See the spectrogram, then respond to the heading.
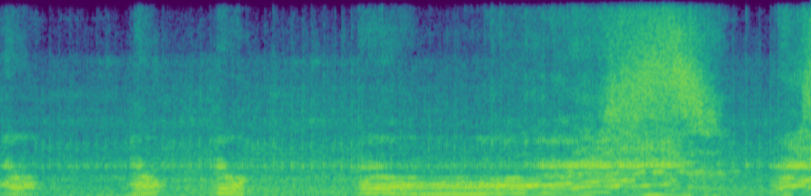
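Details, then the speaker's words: Poulan Pro weed eater being carb-tuned after sitting, off choke: small two-stroke blips, then revs to full throttle with an uneven ba-ba-ba burble at the top, meaning the high-speed mixture is slightly rich. "Okay, you can hear it's got a little bit of a ba-ba-ba-ba at the top. That means it's a little rich."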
